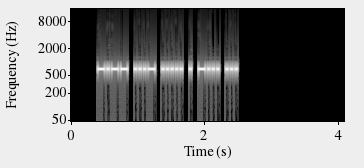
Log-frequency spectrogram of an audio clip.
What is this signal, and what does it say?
Morse code, heard as a keyed tone, about 36 wpm, 700 Hz. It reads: YV5EBS
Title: DXCC-100 Call Signs - 6 Characters - Repeated 2x - 35wpm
